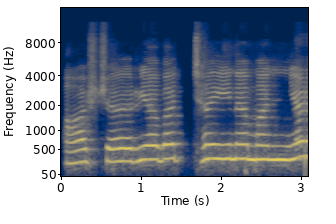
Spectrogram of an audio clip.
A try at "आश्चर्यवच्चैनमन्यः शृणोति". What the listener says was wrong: छैन न छैन च आश्चर्यवच्चैनमन्यः शृणोति छैन न छ अल्पप्राण च चैन Vacchaina. Va is a dvitva. Ascharyavatchainamanya shrunoti.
